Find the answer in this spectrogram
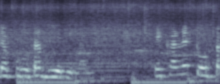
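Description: Ginger, garlic and green chilli paste sizzling steadily in hot mustard oil and fried onions in a frying pan.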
